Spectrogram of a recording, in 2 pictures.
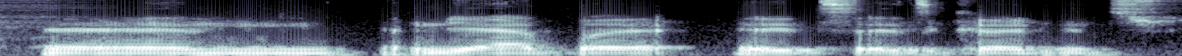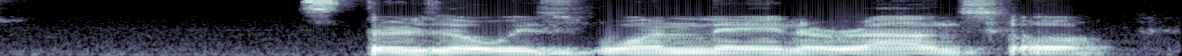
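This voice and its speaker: In a Miami accent, a man speaks very slowly in a fairly low voice with monotone, flat intonation. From Miami, Florida. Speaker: professional soccer player. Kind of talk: casual chat. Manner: halting, many repetitions.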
